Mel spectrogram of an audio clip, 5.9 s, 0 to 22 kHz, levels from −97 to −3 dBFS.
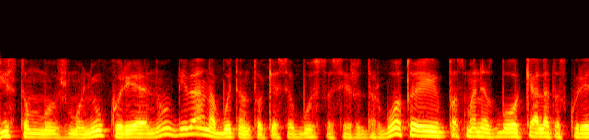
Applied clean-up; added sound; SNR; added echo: none; none; none; none.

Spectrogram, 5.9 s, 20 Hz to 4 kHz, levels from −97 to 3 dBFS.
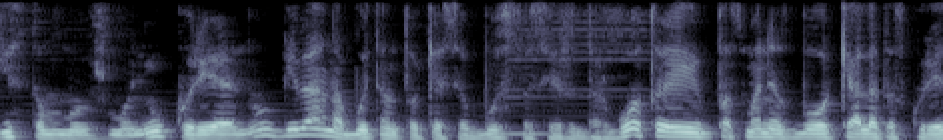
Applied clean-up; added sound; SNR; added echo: classical method log-MMSE.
